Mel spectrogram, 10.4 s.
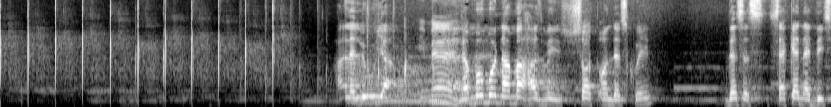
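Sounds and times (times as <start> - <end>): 
hand clapping during a church gathering: 0.0 - 5.3
speech: 4.2 - 8.3, 9.0 - 10.3.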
